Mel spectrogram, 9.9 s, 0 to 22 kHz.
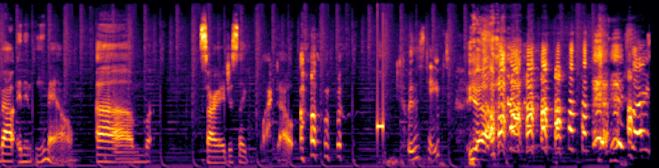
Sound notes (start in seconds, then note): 4.5 laughs; 7.1 everyone laughs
